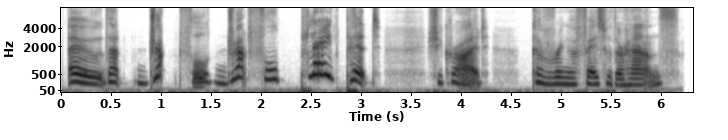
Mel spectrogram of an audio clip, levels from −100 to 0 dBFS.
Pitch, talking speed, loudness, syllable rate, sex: 250 Hz, 135 wpm, -18 LUFS, 4.1 syllables/s, female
